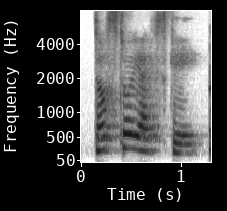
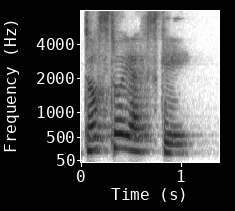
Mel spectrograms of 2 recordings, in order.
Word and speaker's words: Dostoevsky: You listened to the pronunciation and still said it wrong. – Dostoevsky. – Play the pronunciation. – Dostoevsky. – Okay. I guess you said it right.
